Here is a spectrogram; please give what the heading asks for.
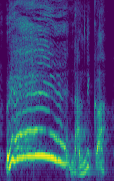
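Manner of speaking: very high, slow, sobbing shout; a sobbing cry of why me. Acted. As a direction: wail it out as if breaking down. Climax of the voiced lament.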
